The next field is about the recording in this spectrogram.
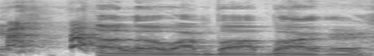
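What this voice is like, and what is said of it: Deep-voiced impression of a host. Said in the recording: “deep voice”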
